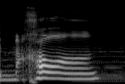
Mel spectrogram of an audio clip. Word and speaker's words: macaron: If you want to pronounce it well, you have to sound as disgusting as possible. You gotta say macaron.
